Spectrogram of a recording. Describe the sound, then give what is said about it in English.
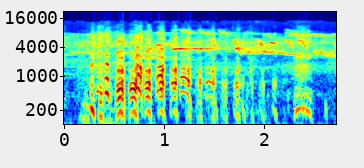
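A wood pigeon's soft, low cooing repeats in a steady rhythm, while a chaffinch's thin, bright song trills faintly, with the sun well up in the sky. “The chaffinches are going. We've got the wood pigeon as well.”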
